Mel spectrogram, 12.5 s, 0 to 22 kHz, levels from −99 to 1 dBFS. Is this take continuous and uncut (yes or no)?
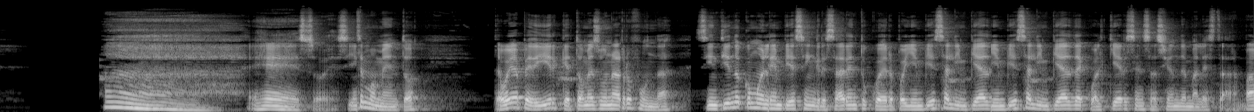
no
